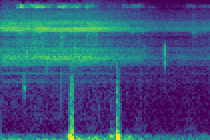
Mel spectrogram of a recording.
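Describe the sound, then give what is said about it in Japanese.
Heartbeat sounds: two low, muffled thumps roughly a third of a second apart over a steady background hum. “どんどんどんどんあなたの心臓の音が速くなる。”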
